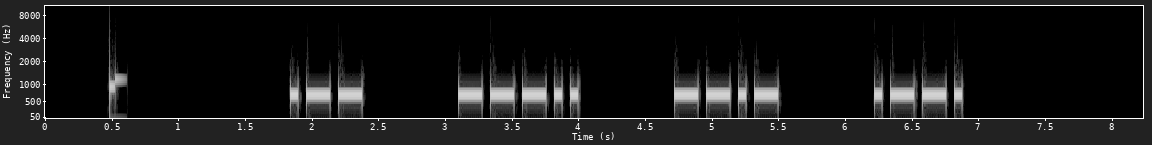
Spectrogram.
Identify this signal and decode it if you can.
Morse code, heard as a keyed tone, about 20 wpm, spaced as for 9 wpm, 700 Hz. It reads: W8QP
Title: USA Call Signs - 4 Characters - 4x Character Spacing - 20wpm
